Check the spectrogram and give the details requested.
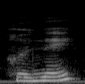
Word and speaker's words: René: Bébé, René, that's that A sound.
